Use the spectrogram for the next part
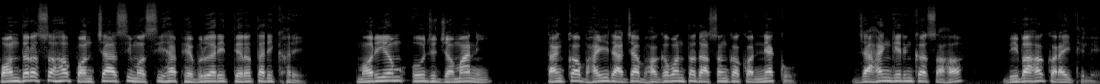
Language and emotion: Odia, neutral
